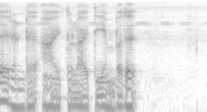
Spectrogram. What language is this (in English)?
Malayalam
